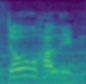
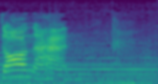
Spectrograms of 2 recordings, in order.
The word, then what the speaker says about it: Dohalim: to the palace okay apparently i've been saying it wrong it's do haleem not donahan i need to i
